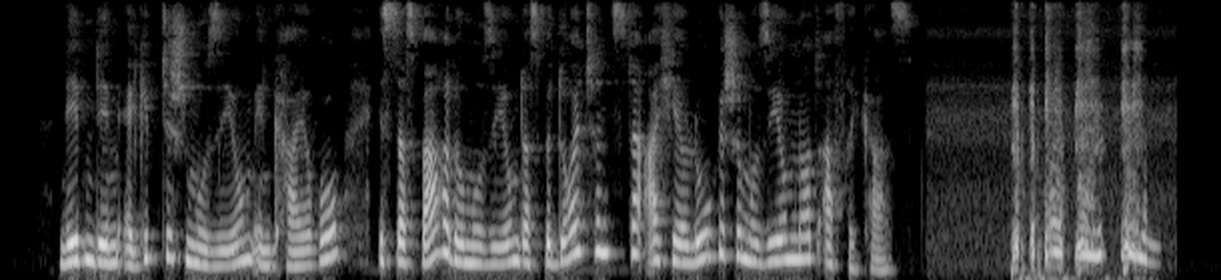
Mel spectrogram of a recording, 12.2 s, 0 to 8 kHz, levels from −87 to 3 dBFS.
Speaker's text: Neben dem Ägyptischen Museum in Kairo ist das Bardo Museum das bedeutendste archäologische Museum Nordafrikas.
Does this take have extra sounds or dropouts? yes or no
yes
